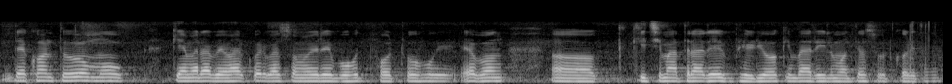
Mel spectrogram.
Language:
Odia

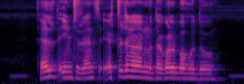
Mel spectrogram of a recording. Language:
Kannada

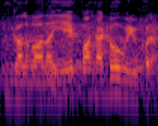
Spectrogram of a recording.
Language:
Dogri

